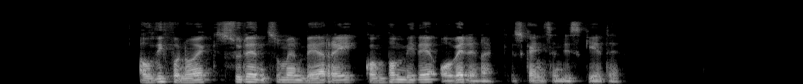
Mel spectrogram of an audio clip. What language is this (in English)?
Basque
